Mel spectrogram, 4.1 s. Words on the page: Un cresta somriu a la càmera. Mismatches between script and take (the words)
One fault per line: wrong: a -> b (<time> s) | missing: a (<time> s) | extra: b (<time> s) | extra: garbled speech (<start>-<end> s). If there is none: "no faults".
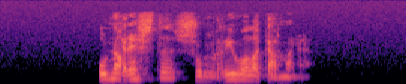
no faults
